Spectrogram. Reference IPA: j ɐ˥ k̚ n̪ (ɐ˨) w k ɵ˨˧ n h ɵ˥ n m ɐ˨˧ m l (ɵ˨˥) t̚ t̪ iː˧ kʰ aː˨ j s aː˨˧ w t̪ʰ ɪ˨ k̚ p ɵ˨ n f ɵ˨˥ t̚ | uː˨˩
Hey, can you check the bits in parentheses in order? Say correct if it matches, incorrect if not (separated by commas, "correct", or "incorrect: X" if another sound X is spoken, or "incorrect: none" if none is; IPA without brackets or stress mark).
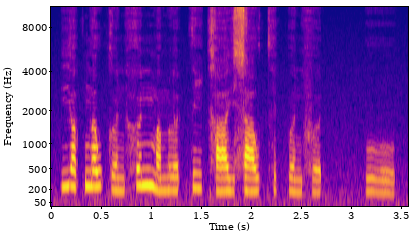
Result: incorrect: ɐ˥, correct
